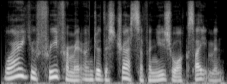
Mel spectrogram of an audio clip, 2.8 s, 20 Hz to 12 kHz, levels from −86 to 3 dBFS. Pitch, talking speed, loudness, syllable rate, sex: 155 Hz, 255 wpm, -16 LUFS, 7.0 syllables/s, male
